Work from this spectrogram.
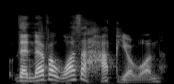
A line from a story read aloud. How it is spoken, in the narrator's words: I exclaimed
